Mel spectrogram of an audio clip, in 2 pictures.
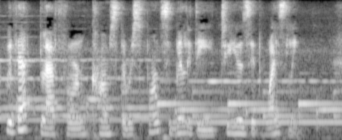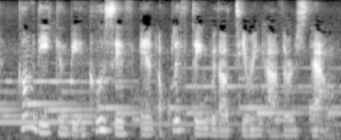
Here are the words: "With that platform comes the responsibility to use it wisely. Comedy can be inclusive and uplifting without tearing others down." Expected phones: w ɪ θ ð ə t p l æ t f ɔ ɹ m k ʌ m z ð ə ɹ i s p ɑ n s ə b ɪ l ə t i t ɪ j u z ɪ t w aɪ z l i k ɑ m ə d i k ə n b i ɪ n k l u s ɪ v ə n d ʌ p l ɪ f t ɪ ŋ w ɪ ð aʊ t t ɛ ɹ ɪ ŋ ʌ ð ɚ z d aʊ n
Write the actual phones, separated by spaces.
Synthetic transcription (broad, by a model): w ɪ ð ə t p l æ t f ɔ ɹ m k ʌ m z ð ə ɹ i s p ɑ n s ə b ɪ l ə t i t ɪ j u z ɪ t w aɪ z l i k ɑ m ə d i k ə n b i ɪ n k l u s ɪ v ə n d ʌ p l ɪ f t ɪ ŋ w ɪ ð aʊ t t ɛ ɹ ɪ ŋ ʌ ð ɚ z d aʊ n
